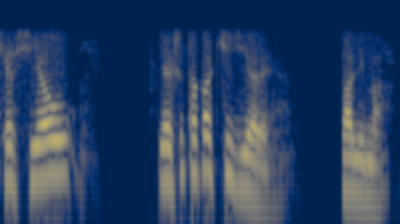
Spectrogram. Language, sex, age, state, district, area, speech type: Bodo, male, 45-60, Assam, Chirang, rural, conversation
